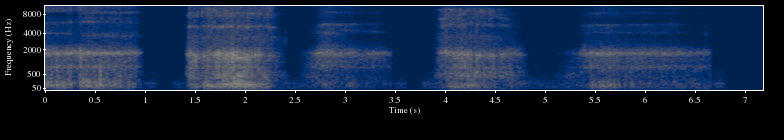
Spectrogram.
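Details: Snoring sound.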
